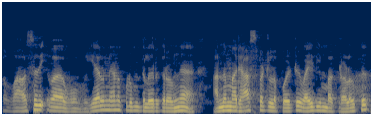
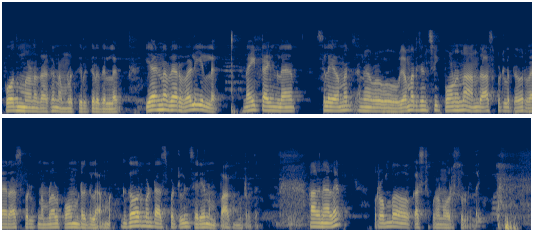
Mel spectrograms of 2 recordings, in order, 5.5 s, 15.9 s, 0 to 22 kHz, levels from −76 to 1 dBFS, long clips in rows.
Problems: none marked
